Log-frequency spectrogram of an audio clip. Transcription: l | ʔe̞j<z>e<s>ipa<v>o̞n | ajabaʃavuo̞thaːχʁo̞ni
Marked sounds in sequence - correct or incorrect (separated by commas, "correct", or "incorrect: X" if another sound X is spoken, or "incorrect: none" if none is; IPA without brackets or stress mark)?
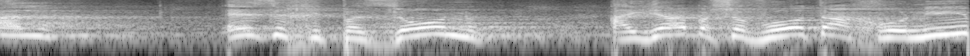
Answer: correct, incorrect: χ, incorrect: z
